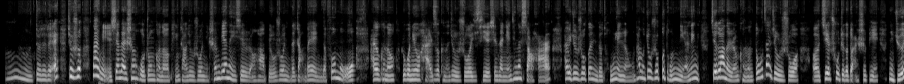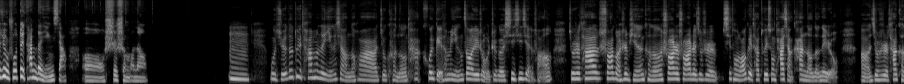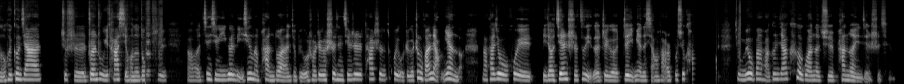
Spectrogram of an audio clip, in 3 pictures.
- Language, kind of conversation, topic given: Chinese, podcast, 短视频是否改变了人们的注意力，你怎么看？
- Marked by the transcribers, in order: other background noise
